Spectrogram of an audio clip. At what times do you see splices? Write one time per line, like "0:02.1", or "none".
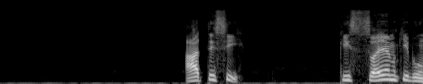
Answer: none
